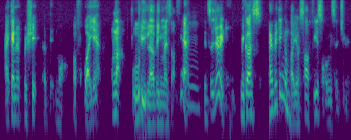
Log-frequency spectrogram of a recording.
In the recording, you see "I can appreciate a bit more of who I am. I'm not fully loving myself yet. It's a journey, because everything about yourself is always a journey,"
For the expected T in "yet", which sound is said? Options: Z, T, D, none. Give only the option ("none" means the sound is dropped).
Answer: none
